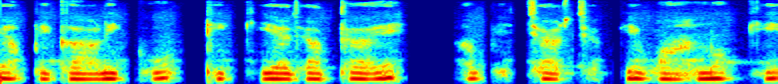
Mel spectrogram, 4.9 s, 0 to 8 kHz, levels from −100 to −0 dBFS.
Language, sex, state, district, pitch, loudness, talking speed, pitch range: Hindi, female, Bihar, Supaul, 200 Hz, -15 LUFS, 170 wpm, 195-205 Hz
